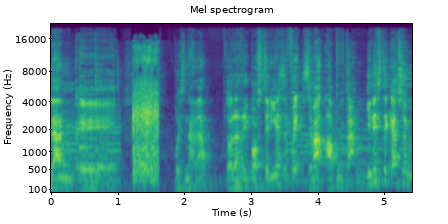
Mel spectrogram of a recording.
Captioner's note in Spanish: sonido de gas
